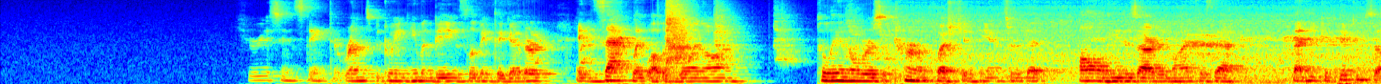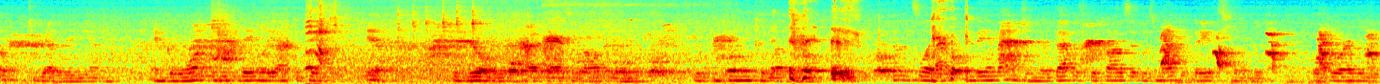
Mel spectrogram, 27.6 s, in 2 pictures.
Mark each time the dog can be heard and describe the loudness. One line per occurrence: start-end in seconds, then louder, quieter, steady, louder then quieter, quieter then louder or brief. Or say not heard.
4.9-9.1 louder then quieter
15.8-27.5 steady.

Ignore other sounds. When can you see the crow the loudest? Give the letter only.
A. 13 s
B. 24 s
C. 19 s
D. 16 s
C.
